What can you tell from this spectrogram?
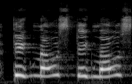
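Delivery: high-pitched small mouse call; little mouse calling. A narrator's reading. Little Mouse calling Big Mouse at night, high call. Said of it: "called Little Mouse".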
